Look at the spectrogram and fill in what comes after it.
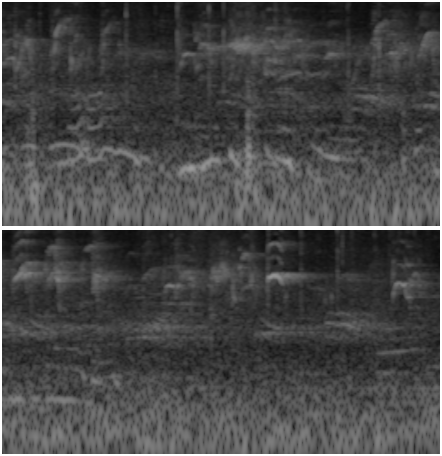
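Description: Small birds chirping, with many short high calls overlapping and following each other.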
